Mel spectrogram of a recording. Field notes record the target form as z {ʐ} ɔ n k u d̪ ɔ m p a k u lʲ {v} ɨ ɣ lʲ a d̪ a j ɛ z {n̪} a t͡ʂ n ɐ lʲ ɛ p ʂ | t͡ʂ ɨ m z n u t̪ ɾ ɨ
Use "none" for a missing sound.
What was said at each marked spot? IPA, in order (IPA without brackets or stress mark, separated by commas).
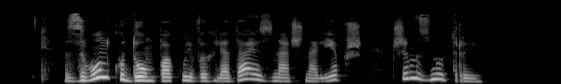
v, v, n̪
